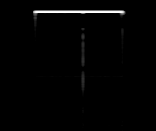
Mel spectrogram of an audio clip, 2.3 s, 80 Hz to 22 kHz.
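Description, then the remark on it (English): A single piercing 8,000 hertz hearing test tone holds steady for over a second, with faint clicks as it starts, midway through, and as it cuts off. No voices. “So here's the 8,000 hertz tone.”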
